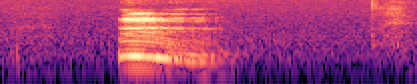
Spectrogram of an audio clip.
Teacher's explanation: First, with the M sound, or the mmm, we're closing both lips, and the air is escaping through the nasal passage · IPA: /m/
